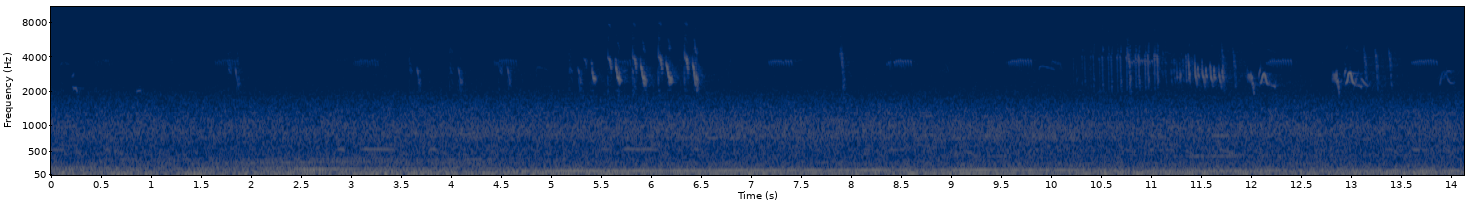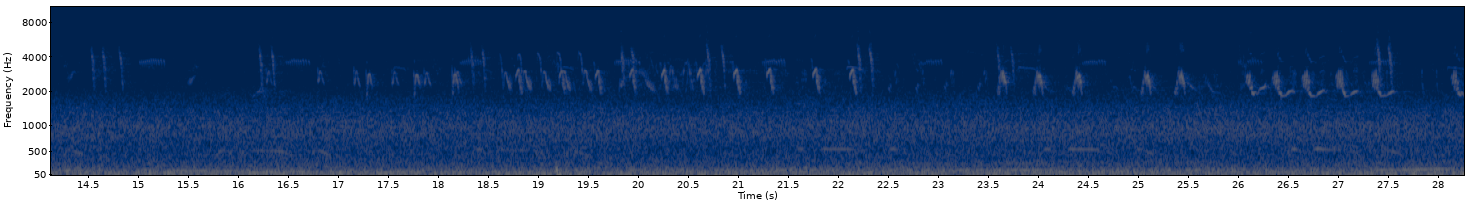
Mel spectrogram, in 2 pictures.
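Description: Small birds chirping: a short high note repeated about once a second, with quick runs of chirps at times, over a steady low rumble.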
